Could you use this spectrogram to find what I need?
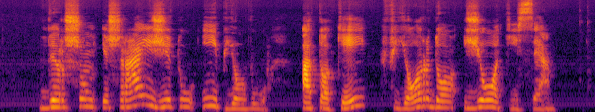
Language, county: Lithuanian, Panevėžys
